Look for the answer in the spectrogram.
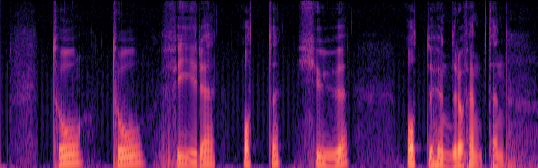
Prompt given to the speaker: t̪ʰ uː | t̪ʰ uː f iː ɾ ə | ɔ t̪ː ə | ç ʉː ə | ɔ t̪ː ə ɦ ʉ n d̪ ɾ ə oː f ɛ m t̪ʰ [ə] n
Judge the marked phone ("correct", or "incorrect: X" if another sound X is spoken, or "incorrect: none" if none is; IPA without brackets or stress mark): correct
